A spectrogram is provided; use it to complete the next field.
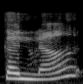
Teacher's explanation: کلا کے اندر مد ہے، مد جائز منفصل، اس کو بھی آپ نے انشاءاللہ 4 to 5 کاؤنٹ کھینچنا ہے ، کیونکہ حمزہ نیکسٹ ورڈ کا حصہ، انہا، میک شور انہا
